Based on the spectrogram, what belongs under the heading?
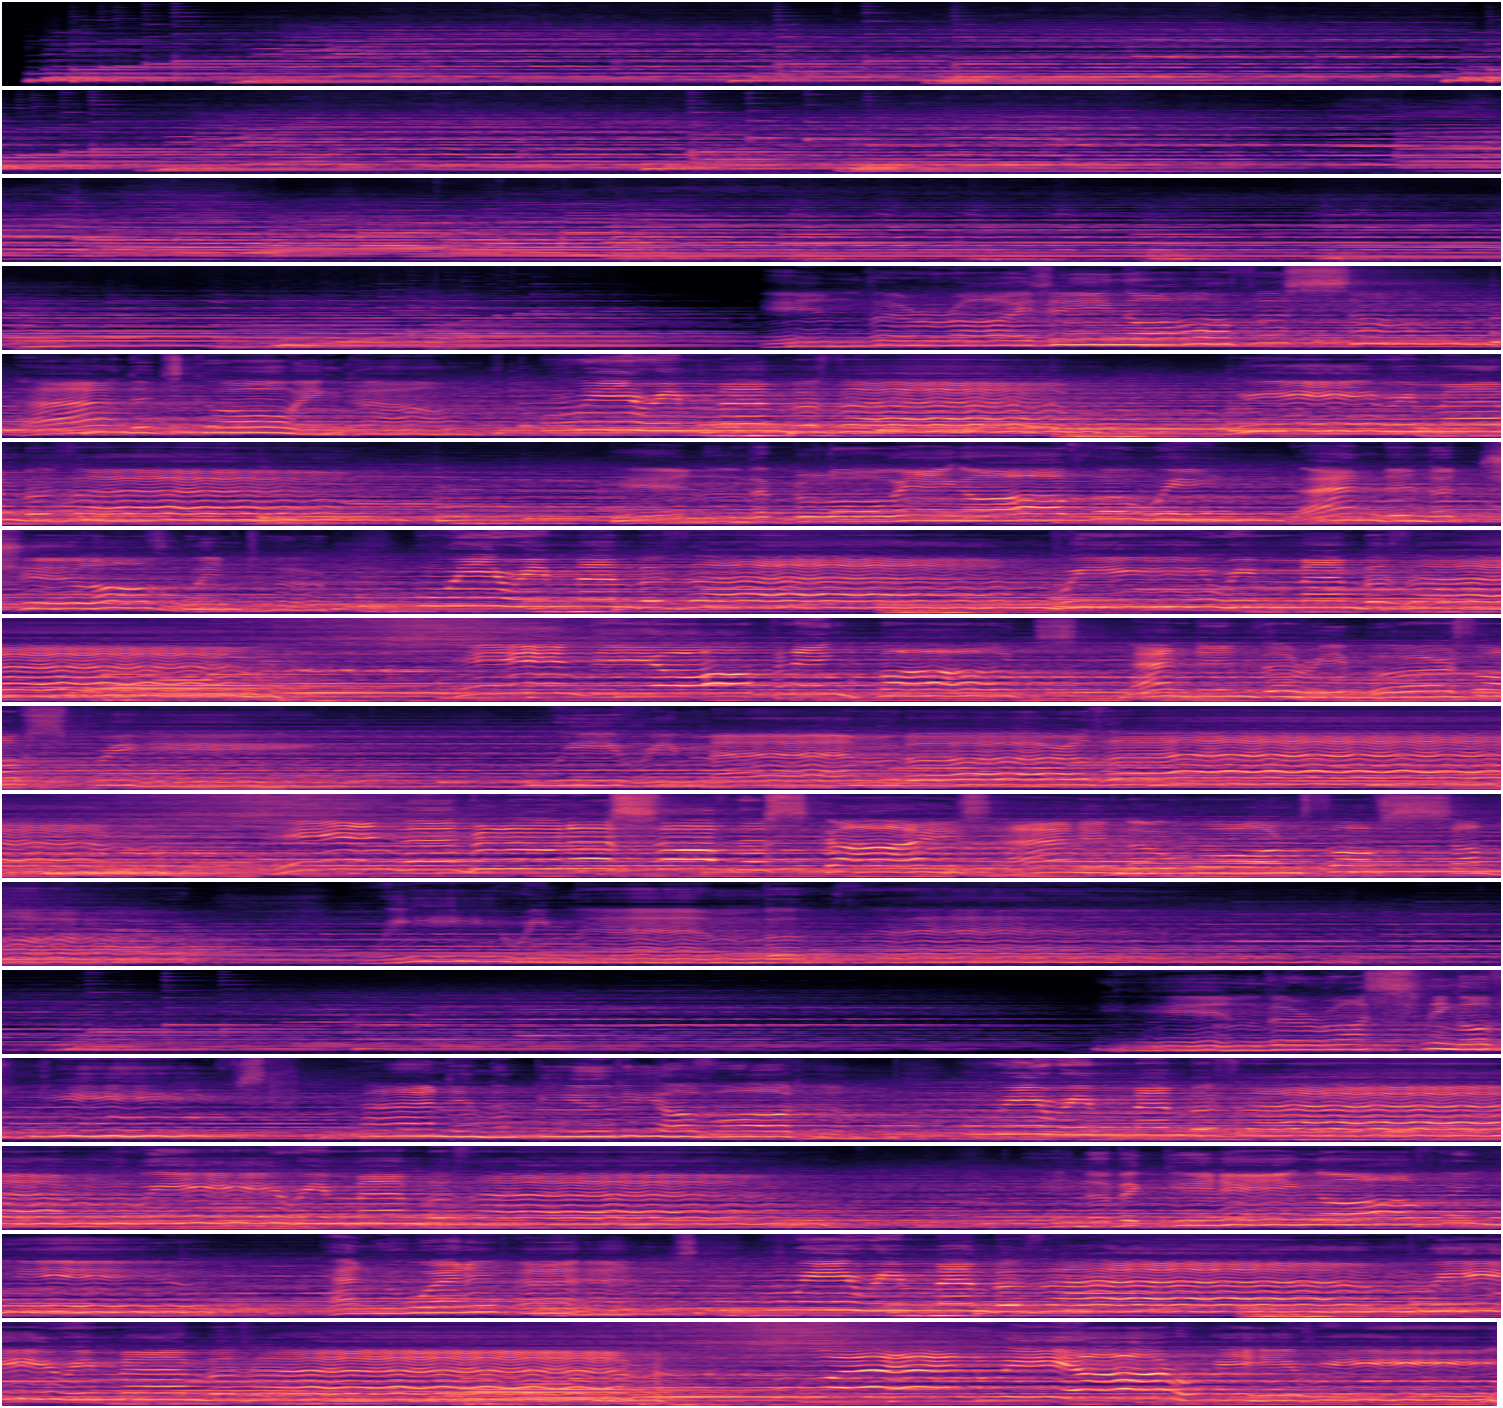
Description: Such music is an essential element of the worship services at Temple Emanu-El of Palm Beach – both in terms of instruments and voice.
All of the music here was recorded live during services, so what you will hear in the recordings is what you will experience in person in our Sanctuary.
